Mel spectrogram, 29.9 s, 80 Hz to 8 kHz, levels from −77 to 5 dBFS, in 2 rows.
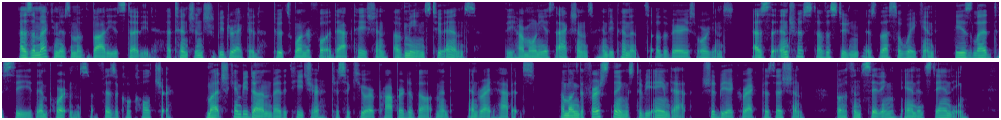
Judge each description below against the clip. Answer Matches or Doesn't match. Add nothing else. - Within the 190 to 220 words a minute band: Doesn't match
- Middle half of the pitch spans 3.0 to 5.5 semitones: Matches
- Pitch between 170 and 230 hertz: Doesn't match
